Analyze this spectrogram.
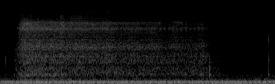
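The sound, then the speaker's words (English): A long, deep breath drawn in during a guided relaxation, a soft, steady airy hiss lasting about two seconds over a faint low hum, then trailing off. “All right, so take a deep breath in.”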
